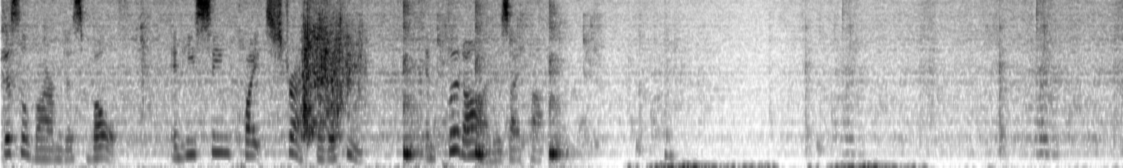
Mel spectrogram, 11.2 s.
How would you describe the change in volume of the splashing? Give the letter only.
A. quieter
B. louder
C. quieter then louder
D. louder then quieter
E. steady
A.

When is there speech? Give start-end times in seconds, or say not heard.
0.0-5.5.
